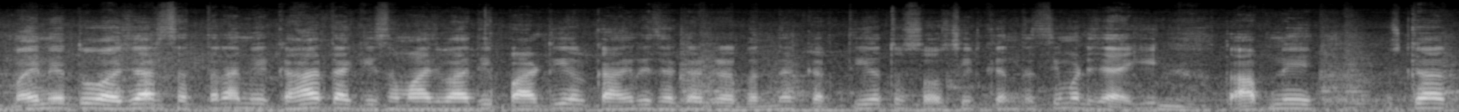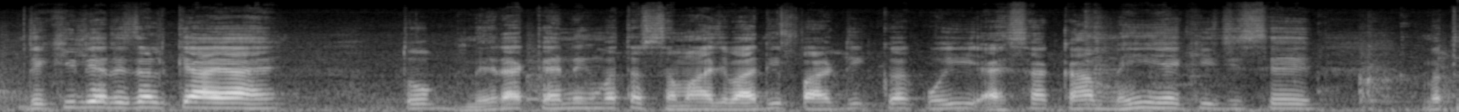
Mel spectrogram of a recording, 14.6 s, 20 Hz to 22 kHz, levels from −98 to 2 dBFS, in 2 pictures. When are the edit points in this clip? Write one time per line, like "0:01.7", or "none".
none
